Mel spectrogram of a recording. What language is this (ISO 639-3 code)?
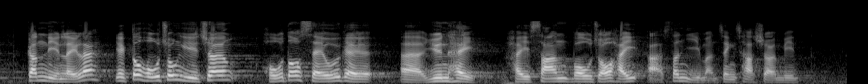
yue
